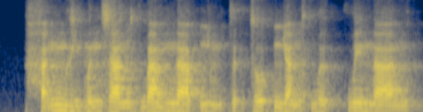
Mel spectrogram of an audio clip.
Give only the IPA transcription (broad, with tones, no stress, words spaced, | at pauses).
ha̰˧˥nmɨ˧jmə˨˦n za˧nkwa˧m naː˨˩p̚ɲə˧˩m t̪ə˨˩t̚zo˦˥t̚ɲa˨˩n kwəː˨˩k̚hwe˧na˨˩n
